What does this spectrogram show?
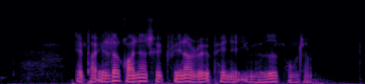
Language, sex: Danish, male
